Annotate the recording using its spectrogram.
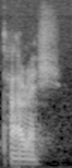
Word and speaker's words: Parish: I mispronounced Parish. Through an L on the instead of the R. – And what was it? Devine? – Rhys Devine or Elliot Parish off the bench.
